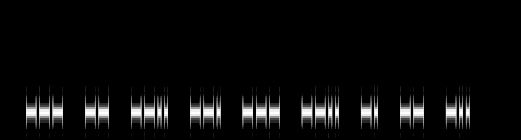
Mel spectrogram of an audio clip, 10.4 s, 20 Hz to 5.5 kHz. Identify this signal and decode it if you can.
Morse code, heard as a keyed tone, about 18 wpm, spaced as for 12 wpm, 550 Hz. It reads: OMZGOZNMD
